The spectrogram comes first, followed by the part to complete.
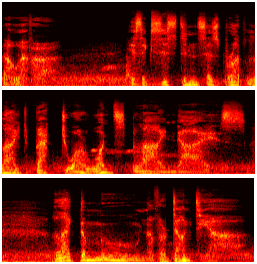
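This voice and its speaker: An actor voicing a proud, defiant wolf-beast warrior in a video game, with a gravelly, breathy growl and a solemn manner. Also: male voice, mid-range voice, animated, noisy background, exaggerated voice. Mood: solemn devotion. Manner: slow, solemn, menacing. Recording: music behind the voice. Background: game music.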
